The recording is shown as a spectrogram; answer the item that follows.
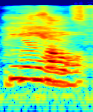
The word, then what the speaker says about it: Handzoff: the right And hands is spelled HANDZ. Z. It's not HANDS. Everybody like hands. It's HANDZOFF. Hands off. Yes. You gotta say it like this.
